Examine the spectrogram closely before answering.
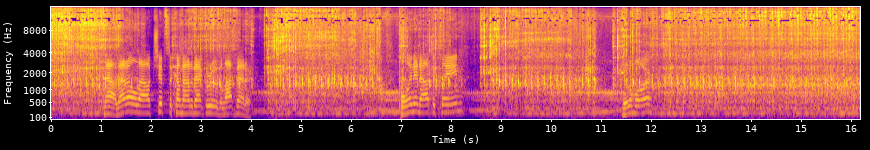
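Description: A chisel scrapes and chatters against spinning wood.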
